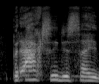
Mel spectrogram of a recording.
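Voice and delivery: ordinary delivery

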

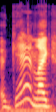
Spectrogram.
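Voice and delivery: high-pitched, emphatic re-enacted scolding; acting out an exasperated telling-off; retold indignant rant. Retold quarrel, confronting boyfriend.

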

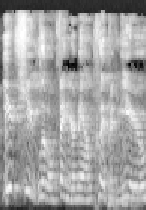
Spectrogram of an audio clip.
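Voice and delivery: playful grandmotherly fussing; doting Southern grandma. Acted. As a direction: coo a silly pet name like a Southern grandma. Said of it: "Southern grandma thing where you go".

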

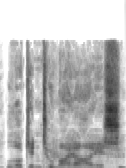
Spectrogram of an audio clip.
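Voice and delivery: low, slow eerie toy voice; disembodied voice. Pretend. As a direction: intone it like a haunted toy. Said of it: "you hear a disembodied voice say".

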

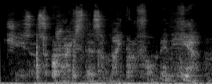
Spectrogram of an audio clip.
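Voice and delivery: breathless unvoiced whisper of discovery; shocked whisper. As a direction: whisper it so the bug can't hear. Discovers hidden microphone.

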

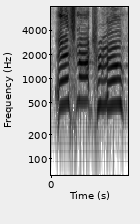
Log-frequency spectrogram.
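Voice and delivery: very high, slow taunting voices; mock the preacher like a taunting spirit, slow and high; taunting demon voices. Preacher imitating demons taunting him, very high slow voices. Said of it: "I would hear".

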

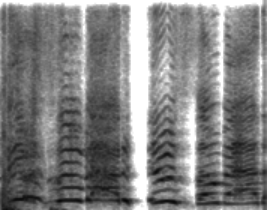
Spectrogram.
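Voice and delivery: squealing high, slow, laughing too hard to talk; helpless laughter. Real, not acted. Comic recalling a disastrous hosting job, laughing helplessly. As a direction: wheeze the words out in real hysterics.

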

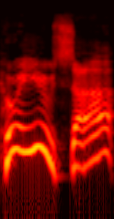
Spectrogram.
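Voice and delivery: high-pitched, exaggerated British challenge. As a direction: demand it in a hammed-up British accent. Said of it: "it's, like, the most British way".

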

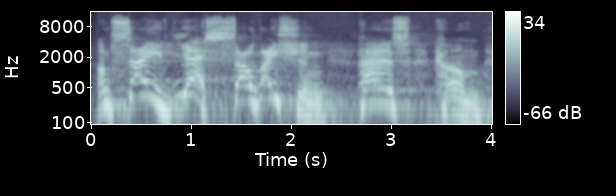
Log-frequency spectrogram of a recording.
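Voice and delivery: relieved cheer at a life ring; mock joyful shout. Preacher acting the man thrown a life ring, hammed-up relief. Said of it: "throw you one of the life rings".

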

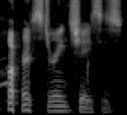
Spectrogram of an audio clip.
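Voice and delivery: usual speaking voice

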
